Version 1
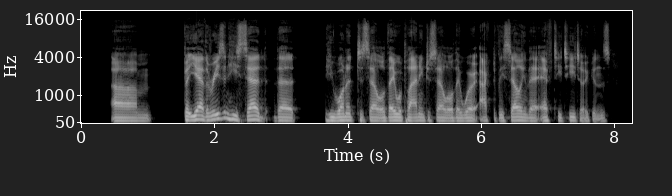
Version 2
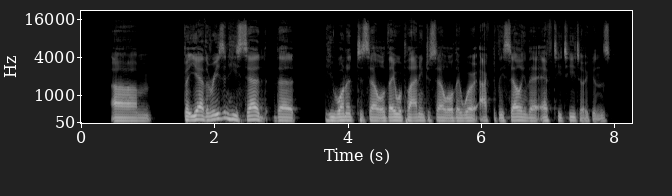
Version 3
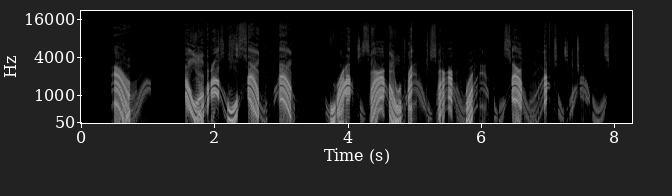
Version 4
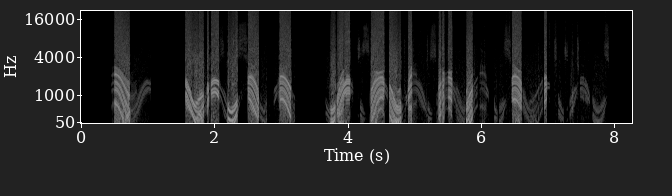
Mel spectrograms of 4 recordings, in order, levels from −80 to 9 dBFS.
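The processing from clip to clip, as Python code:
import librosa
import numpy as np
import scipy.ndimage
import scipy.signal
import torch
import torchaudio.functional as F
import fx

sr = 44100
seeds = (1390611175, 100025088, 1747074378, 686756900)

y1 = fx.curve_eq(x, sr, hz=(1200.0, 2400.0, 5500.0), db=(0, -26, -2))
y2 = fx.level_steps(y1, sr, step_db=23)
y2 = fx.ring_lfo(y2, sr, carrier_hz=840.0, swing_pct=70, hz=2.0)
y3 = fx.block_float(y2, sr, bits=3)
y3 = y3 * 10.0 ** (-4.0 / 20.0)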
